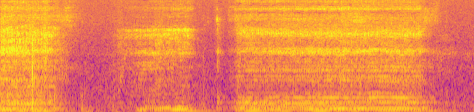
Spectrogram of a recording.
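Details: Roommate in very deep sleep snoring: loud, rattling breathing on both in-breath and out-breath with harsh, buzzing throat vibration.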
